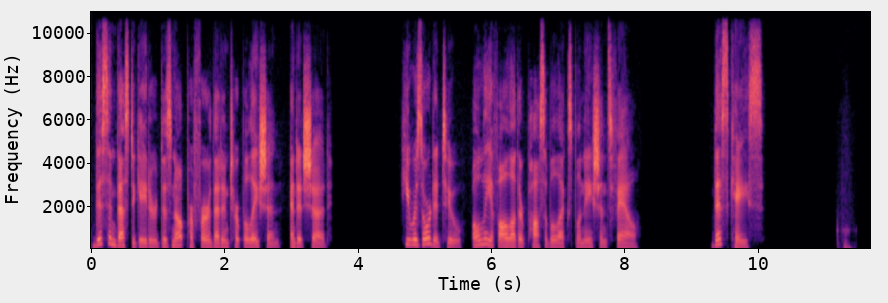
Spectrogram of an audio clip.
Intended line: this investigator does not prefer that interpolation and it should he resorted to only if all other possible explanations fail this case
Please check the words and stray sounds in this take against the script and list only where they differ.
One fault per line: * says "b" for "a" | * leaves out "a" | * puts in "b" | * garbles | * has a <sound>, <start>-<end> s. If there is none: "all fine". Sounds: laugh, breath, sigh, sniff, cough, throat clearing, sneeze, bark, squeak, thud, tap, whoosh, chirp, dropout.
* has a thud, 11.2-11.5 s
